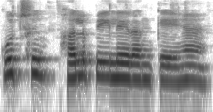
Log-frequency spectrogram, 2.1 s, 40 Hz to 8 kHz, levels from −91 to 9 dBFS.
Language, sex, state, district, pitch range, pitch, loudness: Hindi, female, Uttar Pradesh, Shamli, 185-245 Hz, 205 Hz, -16 LUFS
